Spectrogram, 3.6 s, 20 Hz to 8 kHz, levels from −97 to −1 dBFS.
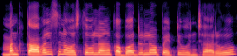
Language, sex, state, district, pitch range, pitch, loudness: Telugu, female, Telangana, Hyderabad, 255-300 Hz, 285 Hz, -19 LUFS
